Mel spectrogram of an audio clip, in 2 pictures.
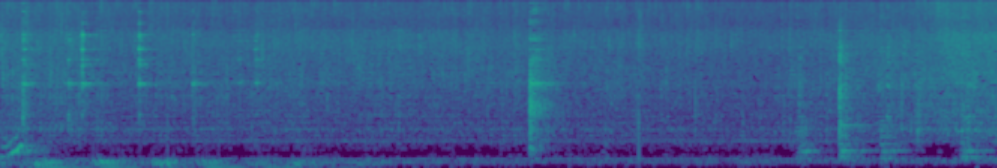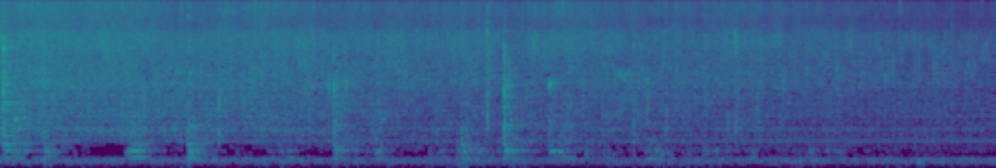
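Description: Sliced onion, chilli and ground garlic sizzling in hot oil in an aluminium kadai, being sautéed and stirred with a metal spoon. The spoon clicks and scrapes against the pan now and then.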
